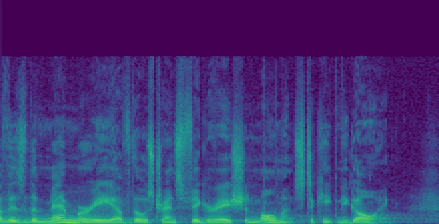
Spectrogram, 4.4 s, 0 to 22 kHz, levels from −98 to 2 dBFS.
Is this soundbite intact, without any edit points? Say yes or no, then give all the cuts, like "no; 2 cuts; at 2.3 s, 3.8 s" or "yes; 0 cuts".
yes; 0 cuts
